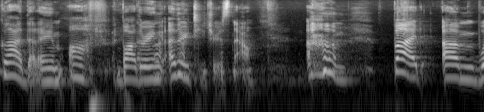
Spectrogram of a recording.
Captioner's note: chuckles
